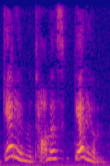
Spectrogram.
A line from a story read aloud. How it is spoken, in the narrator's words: shrieking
